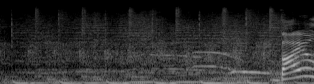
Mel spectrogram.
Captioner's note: audience applauding and cheering; upbeat music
